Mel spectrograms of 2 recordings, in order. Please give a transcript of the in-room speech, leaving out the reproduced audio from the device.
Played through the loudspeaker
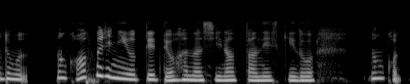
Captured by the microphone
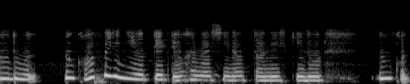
none

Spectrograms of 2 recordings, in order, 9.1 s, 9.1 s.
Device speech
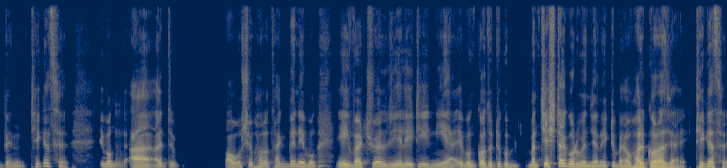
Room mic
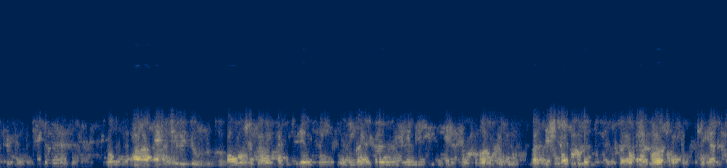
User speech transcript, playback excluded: actually তেও অনুভব করতে পারি।

